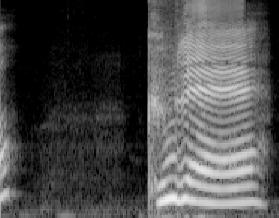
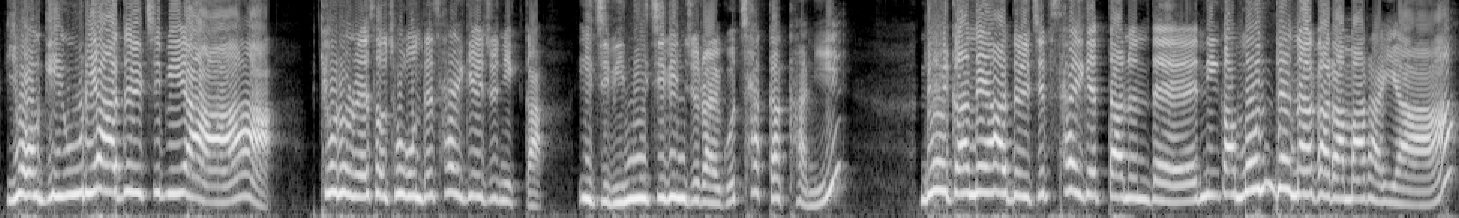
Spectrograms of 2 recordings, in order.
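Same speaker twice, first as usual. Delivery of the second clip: louder and higher, lecturing with contempt; angry mother-in-law; 4 semitones higher, 5 dB louder than usual. Acted. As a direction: scold her for forgetting her place. Mother-in-law scolding daughter-in-law. (며느리를 꾸짖는 화난 시어머니)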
